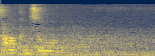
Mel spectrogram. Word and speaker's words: Arkansas: That's how it's spelled, Arkansas. Arkansas. It says Arkansas. Rosie, it's Arkansas.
